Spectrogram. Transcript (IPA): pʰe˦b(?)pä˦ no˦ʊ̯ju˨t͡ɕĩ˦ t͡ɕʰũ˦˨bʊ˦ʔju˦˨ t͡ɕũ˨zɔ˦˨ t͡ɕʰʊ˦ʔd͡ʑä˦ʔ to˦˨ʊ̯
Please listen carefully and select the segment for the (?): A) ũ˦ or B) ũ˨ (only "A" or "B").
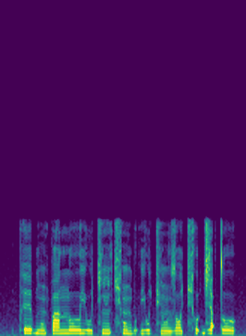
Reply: B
